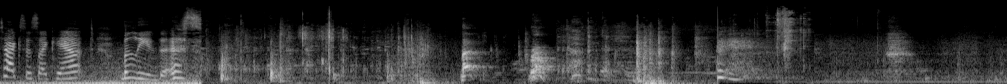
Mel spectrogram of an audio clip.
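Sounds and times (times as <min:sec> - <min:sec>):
small dog barking: 0:04.6 - 0:05.6.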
